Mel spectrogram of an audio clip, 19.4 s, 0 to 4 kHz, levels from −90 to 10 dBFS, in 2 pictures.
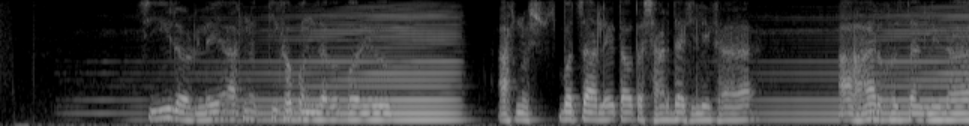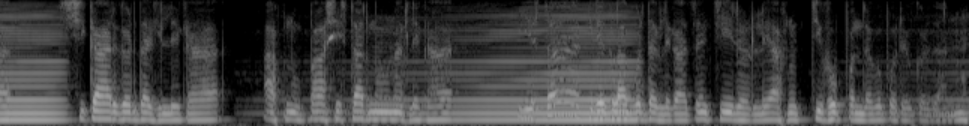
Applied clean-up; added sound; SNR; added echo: none; Bowed string instrument; 2 dB; none.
